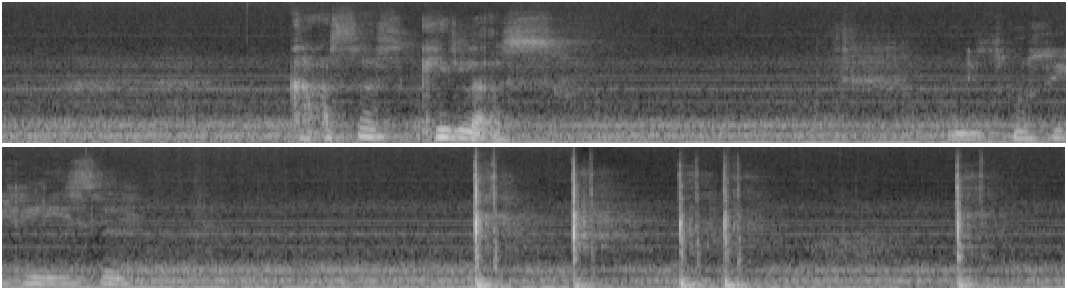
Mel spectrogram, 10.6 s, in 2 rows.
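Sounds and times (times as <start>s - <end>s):
low steady hum: 0.0s - 10.6s
speech: 1.4s - 2.8s, 4.8s - 6.4s
computer keyboard keys clacking: 7.7s - 9.2s, 10.1s - 10.4s.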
